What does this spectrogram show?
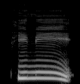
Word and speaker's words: ที่นี่: ที่นี่ has 2 syllables and both syllables have low class initial consonants. We use my egg with both syllables to make each one have a falling tone.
